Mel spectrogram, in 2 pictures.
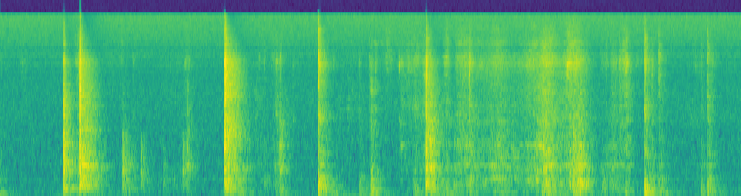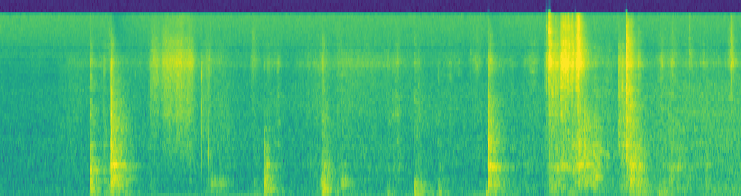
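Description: Thin wooden slats of flexible, slit-cut wooden modules clacking and knocking against each other and on a wooden tabletop as they are handled and bent. The knocks come at uneven intervals, with short rubbing or sliding sounds in between.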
